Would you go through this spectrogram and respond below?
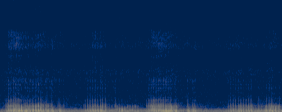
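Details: Domestic cat purring loudly indoors while resting or being petted; a low, rumbling, continuous purr swelling in cycles about every second and a half, in quiet room surroundings.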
